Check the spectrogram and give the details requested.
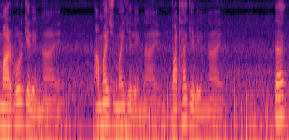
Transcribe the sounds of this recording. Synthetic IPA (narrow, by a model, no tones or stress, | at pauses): maɾbolɡelenaj | a̰majzumajɡelenajpatʰaɡelenaj | ta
